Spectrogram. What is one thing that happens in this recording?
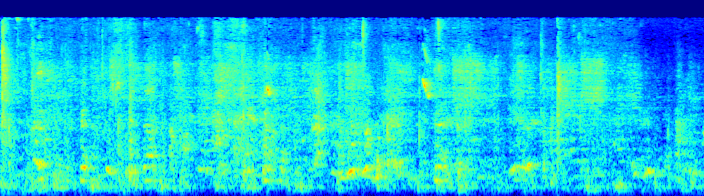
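Bodies thump and scuffle on a hard floor.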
